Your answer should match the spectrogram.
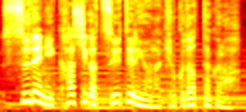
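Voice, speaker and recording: A man's voice: a little high, sing-song, quick pace, a bit bright, soft background music. A male actor playing a sincere, eager young rock singer in an anime voice drama, speaking politely. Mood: curious.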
